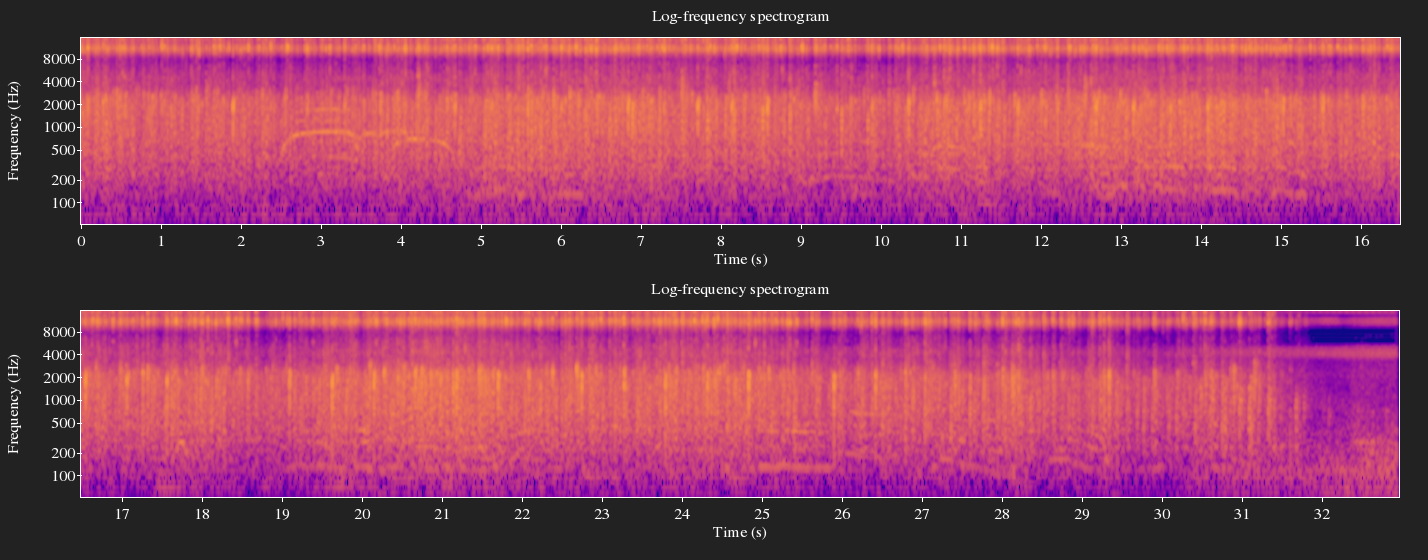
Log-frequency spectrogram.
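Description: Audience applauding steadily, dense clapping with a few voices and brief calls from the crowd.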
